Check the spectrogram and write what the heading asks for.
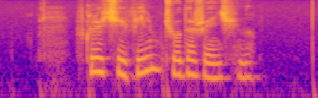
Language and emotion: Russian, neutral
